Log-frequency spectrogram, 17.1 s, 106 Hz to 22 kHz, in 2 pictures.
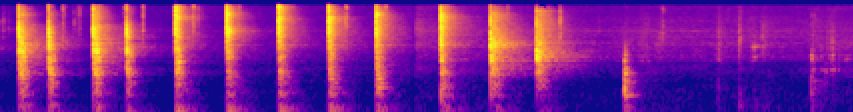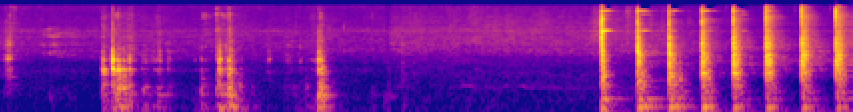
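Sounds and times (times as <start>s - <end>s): hammer driving a nail into wood: 14.6s - 17.0s.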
